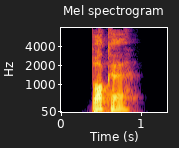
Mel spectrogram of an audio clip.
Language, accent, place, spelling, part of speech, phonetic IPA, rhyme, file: German, Germany, Berlin, Bocke, noun, [ˈbɔkə], -ɔkə, De-Bocke.ogg
- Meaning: dative singular of Bock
